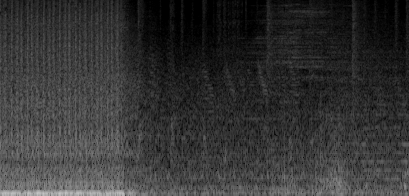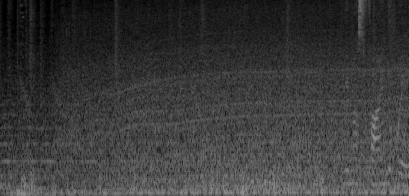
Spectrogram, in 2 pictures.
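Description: Gunfire in the Mass Effect video game: a loud dense burst of shots in the opening second and a half, then a quieter rumbling battle ambience with scattered crackles and distant impacts.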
